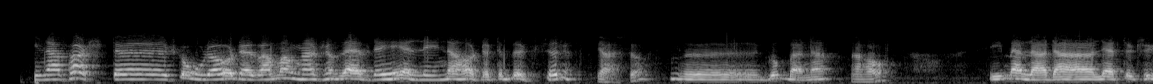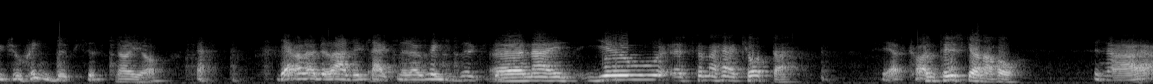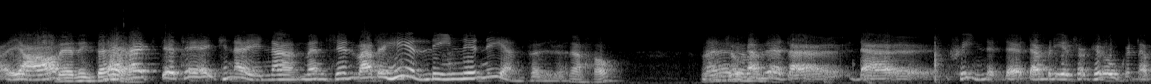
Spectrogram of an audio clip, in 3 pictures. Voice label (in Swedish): Gunnarp, dialekter; Folkminnen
